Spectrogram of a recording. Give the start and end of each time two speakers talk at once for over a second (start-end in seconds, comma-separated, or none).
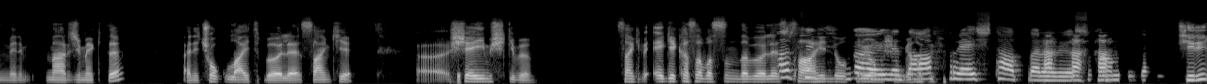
7.8-9.4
